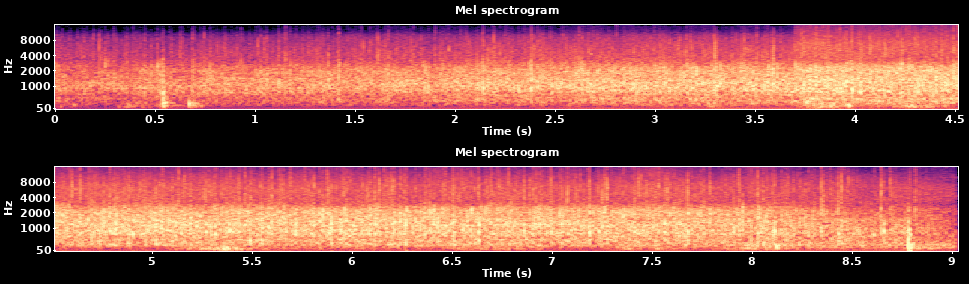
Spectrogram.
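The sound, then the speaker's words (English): Sustained audience applause at a church service after a sermon, a dense, steady clatter of many hands that holds at an even loudness for the full length with no clear voices over it. “Just one more hand of applause for Travis right there.”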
